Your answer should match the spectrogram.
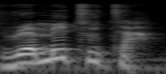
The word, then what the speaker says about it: remittitur: like in mini, tuta into the word is remittitur.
